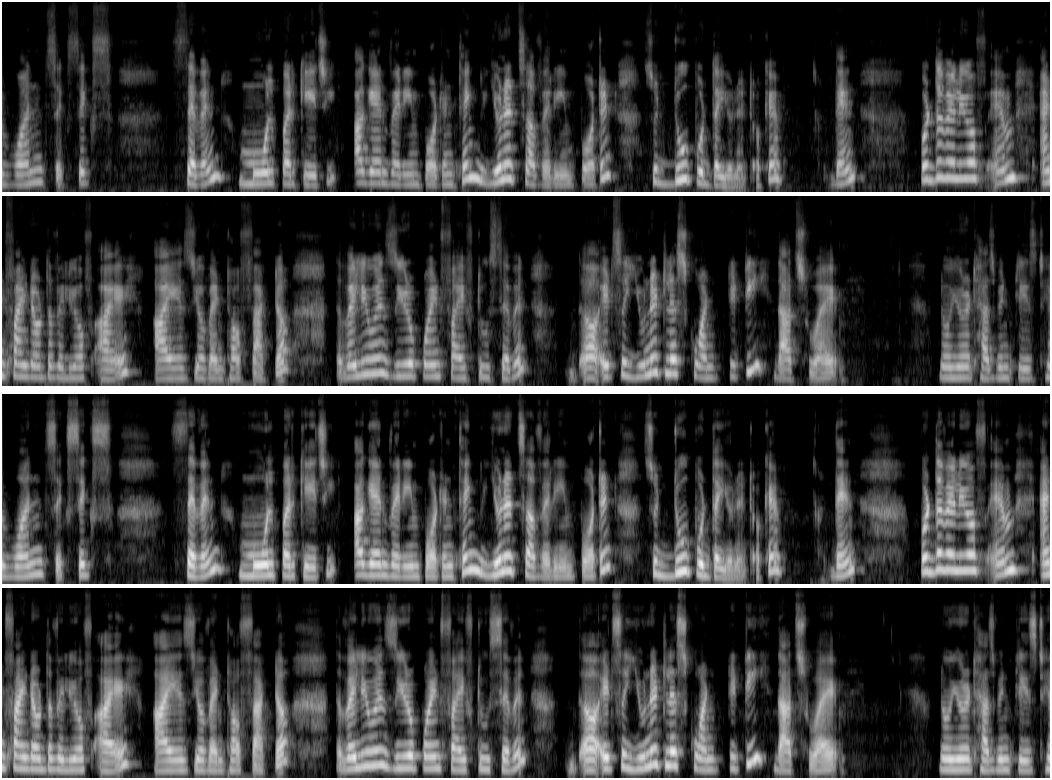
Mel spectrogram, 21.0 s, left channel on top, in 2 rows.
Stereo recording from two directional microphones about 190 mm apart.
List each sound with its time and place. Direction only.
0.1 s speech: 20° right (ahead or behind)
